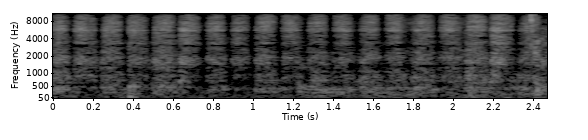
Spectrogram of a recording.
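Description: A carved wooden spoon rubbed with horsetail stems (Equisetum hyemale) as a natural fine-grit abrasive, giving quiet rhythmic back-and-forth scratching strokes, about five per second, close up.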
